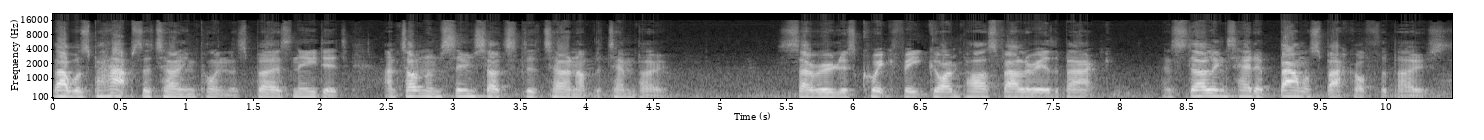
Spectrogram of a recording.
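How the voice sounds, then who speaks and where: Using an ordinary speaking voice, a man of medium pitch talks at a fairly quick pace with fairly even intonation. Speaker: match report narrator. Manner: measured, even and formal, steady newsreader-like delivery.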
